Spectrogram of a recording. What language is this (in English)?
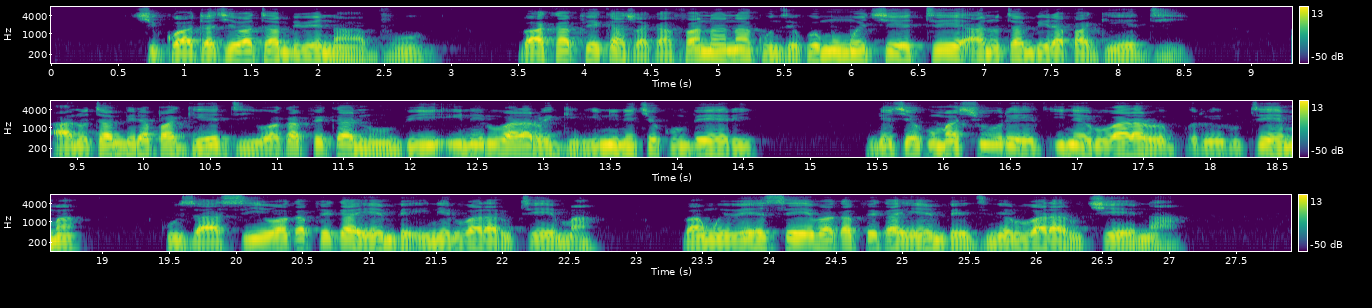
Shona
